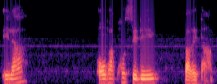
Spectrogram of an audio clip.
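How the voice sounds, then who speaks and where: A man leads a guided meditation in a husky voice. He speaks extremely slowly and haltingly, breaking instructions into short phrases. The recording is dull and lo-fi. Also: medium pitch.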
